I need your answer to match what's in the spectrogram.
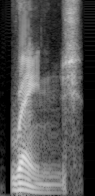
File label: "range", British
